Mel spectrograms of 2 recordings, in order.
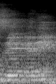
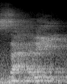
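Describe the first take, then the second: First: The first syllable has an 'e'-like vowel. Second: The first syllable has an open 'a' vowel. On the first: The speaker calls it wrong. "कुछ लोग सेहरी कहते हैं जो कि गलत है" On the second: The speaker calls it right. "सीन के जबर के साथ है सहरी"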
